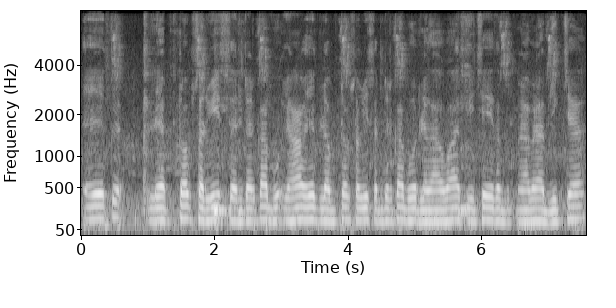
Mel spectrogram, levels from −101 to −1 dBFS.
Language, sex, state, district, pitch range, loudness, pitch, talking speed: Hindi, male, Bihar, Katihar, 120-135 Hz, -18 LUFS, 125 Hz, 175 wpm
